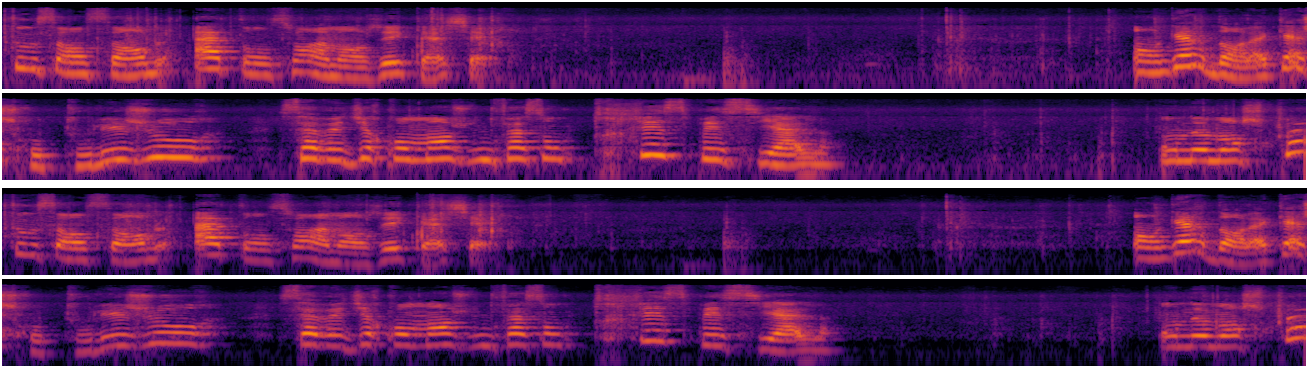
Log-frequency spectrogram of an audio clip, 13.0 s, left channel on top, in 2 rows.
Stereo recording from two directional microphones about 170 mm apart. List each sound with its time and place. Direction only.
0.1 s speech: 15° left (ahead or behind)
5.7 s a woman's voice: 20° left (ahead or behind)
12.3 s speech: 15° left (ahead or behind)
